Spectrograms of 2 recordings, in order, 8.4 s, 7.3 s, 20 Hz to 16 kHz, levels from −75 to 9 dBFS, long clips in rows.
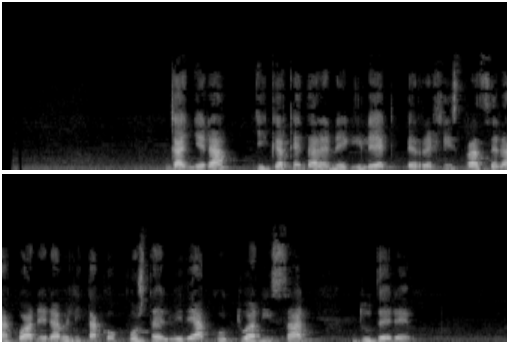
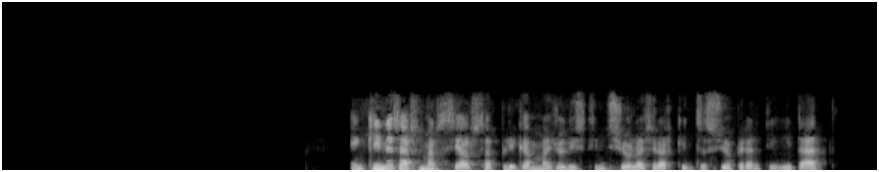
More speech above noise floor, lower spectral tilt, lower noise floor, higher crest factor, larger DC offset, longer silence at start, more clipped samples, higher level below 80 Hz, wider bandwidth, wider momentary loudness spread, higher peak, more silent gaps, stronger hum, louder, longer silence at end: second, 30 dB vs over 72 dB; about the same, -4 dB/octave vs -5 dB/octave; second, -53 dBFS vs under -90 dBFS; first, 24 dB vs 18 dB; neither; second, 1.35 s vs 2.9 s; neither; second, -78 dBFS vs -64 dBFS; first, 11.5 kHz vs 7.8 kHz; about the same, 7 LU vs 8 LU; about the same, 0 dBFS vs -2 dBFS; neither; neither; second, -23 LUFS vs -18 LUFS; first, 0.8 s vs 0.45 s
